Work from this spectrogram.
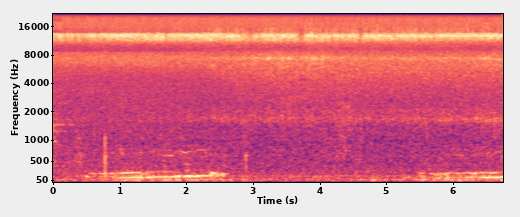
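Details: Django, a Maine Coon cat asleep on a hand-shaped armchair on a Monday morning, snoring softly: low, droning breaths in two long stretches, the first swelling to a louder peak midway, in a quiet indoor room.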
